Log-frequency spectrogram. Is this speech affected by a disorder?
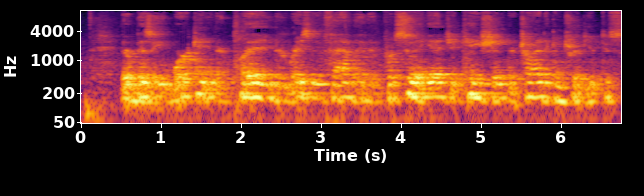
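Yes: voice disorder; not contagious.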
